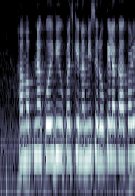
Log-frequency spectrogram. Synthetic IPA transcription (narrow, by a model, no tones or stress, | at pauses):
hɐmɐpnakoːibʱiʊpəd͡ʒkenɐmiseɾoːkelɐkakɐɽ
